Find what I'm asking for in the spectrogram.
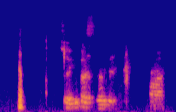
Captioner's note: speaking faintly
